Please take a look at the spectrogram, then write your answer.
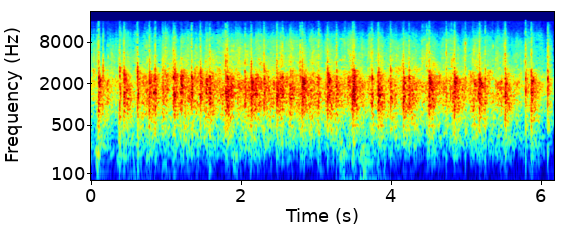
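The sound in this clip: Applause from an audience in a legislative session, welcoming guests who have just been introduced: steady, dense clapping from many hands that holds at an even level for about six seconds.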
